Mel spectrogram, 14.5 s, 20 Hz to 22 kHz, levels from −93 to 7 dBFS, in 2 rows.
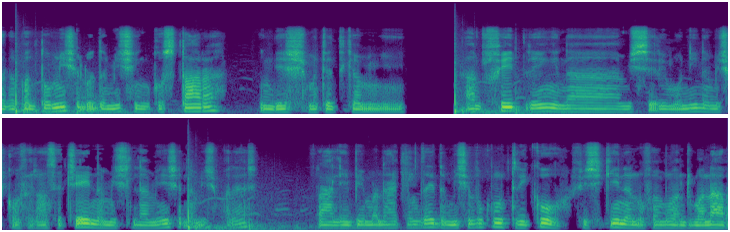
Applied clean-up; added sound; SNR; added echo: none; Fireworks; 15 dB; none.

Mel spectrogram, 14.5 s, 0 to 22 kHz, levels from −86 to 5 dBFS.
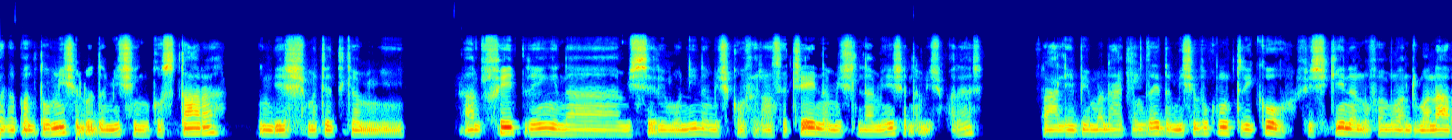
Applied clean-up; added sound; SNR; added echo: neural mask model Resemble Enhance denoiser.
